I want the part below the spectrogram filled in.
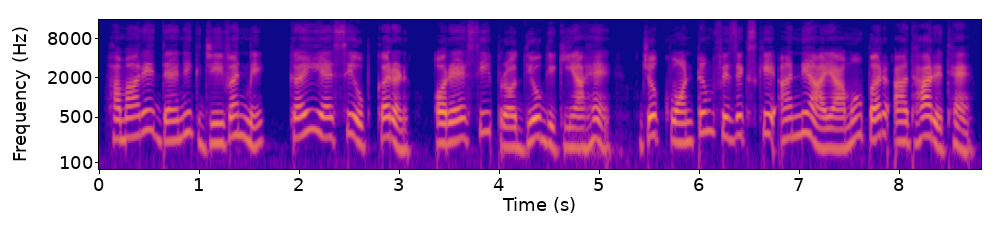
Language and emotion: Hindi, neutral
